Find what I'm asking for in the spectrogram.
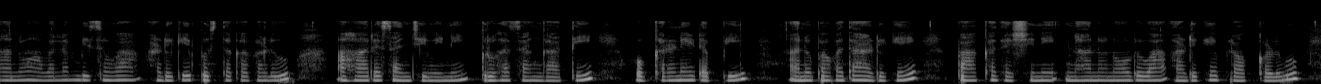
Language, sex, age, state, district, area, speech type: Kannada, female, 18-30, Karnataka, Shimoga, urban, spontaneous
